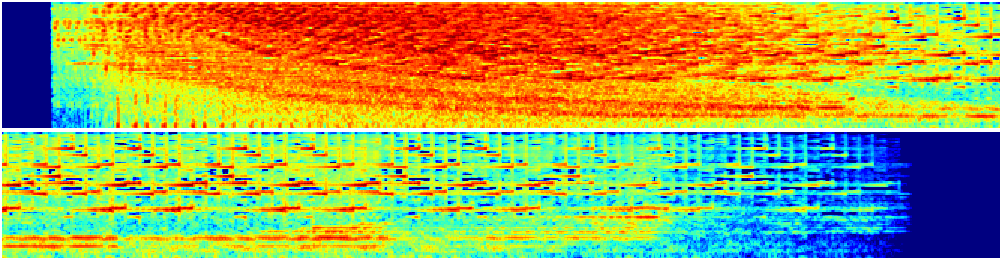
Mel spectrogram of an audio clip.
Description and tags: Made this with Horrorbox!
Check out Electronik Sound Lab's softwares - You can buy ESL's softwares HERE (i receive nothing)!
S/O to Electronik Sound Lab for giving me permission to publish the sounds!
Crystal Magic.
This sound can for example be used in movies, games - you name it!
If you enjoyed the sound, please STAR, COMMENT, SPREAD THE WORD!🗣 It really helps!
More content Otw!
raise-dead, halloween, necromancer, witch, wizard, magic, fantasy, anime, movie, crystal, vision, nightmare, game, film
